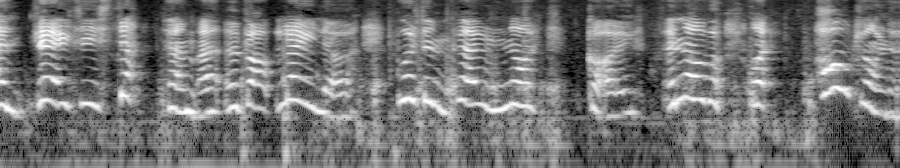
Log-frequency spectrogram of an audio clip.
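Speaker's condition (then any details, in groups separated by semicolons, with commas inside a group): Cerebral palsy; not quadriplegic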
